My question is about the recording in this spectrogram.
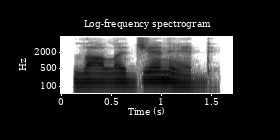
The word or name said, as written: loliginid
